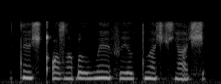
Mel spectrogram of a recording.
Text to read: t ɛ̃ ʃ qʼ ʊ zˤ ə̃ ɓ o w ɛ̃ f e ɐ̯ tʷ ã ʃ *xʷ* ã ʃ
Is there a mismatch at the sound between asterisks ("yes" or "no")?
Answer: yes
